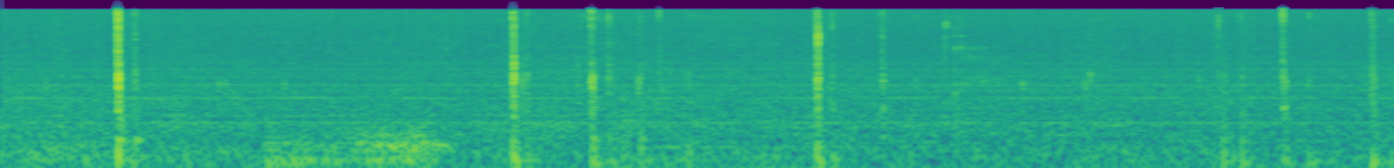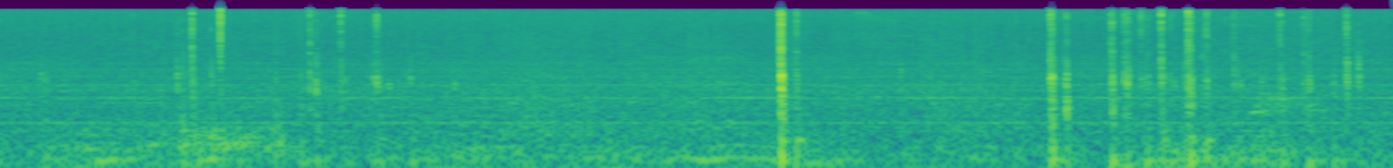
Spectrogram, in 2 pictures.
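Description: Computer keyboard keys being typed slowly as a terminal command is entered: single sharp key clicks at irregular intervals, often a second or more apart, over a low steady background hum.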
